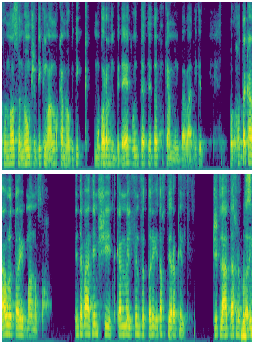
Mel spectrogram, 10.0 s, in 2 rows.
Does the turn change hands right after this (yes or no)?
yes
